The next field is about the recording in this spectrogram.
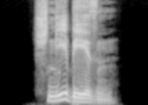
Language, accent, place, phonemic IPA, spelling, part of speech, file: German, Germany, Berlin, /ˈʃneːˌbeːzən/, Schneebesen, noun, De-Schneebesen.ogg
- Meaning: whisk (kitchen utensil)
